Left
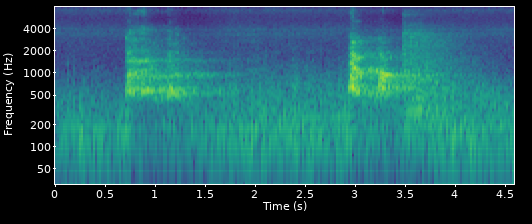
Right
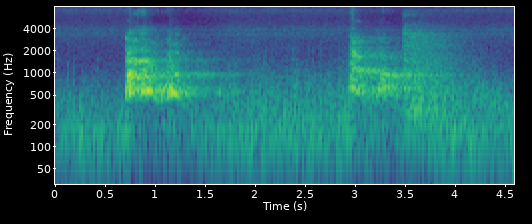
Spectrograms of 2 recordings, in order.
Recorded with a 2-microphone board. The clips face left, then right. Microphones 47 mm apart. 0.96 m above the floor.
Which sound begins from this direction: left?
An explosion, at 3.5 s.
